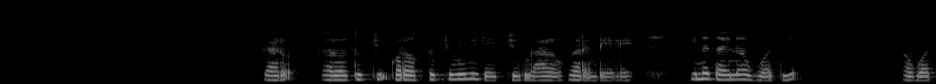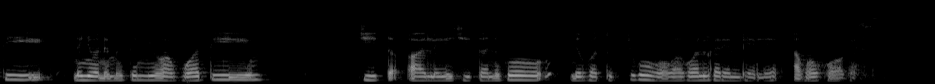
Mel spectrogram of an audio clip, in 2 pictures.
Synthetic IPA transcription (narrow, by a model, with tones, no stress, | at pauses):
kaɾ | ka˨ɾtuk̚t͡ʃukɔ˦ɾɔ˨k̚tu˦k̚t͡ʃu˦mi˦bi˦t͡ʃa˨i˨t̚t͡ʃu˦kŋɡa˨ɾɔ˨kka˨ɾɛ˨ndɛ˨lɛ˦ | ki˦ne˦ta˦in˦a˨bwɔ˨ti˦ | a˨bwɔ˨ti˦ | ne˦ɲo˨ne˨mḛ˦te˦njo˦a˨bwɔ˦ti˦ | t͡ʃi˨tɔ̰a˨le˨je˨t͡ʃi˨ta˨ni˦ko˦ne˨ba˨tuk̚t͡ʃu˦ko˦kɔ̰˨kakɔ˦lka˨ɾɛ˨ndɛ˨lɛ˦a̰˨kɔ˦kɔ̰˨kɛ˨s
